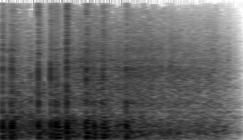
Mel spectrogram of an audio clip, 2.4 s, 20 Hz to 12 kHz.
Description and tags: Son de feux d’artifices. Son enregistré avec un ZOOM H4N Pro et une bonnette Rycote Mini Wind Screen.
Sound of fireworks. Sound recorded with a ZOOM H4N Pro and a Rycote Mini Wind Screen.
fire, firecrackers, rocket, fire-crackers, bomb, fire-works, fireworks, boom, firework, explosion, rockets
